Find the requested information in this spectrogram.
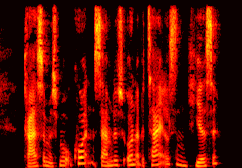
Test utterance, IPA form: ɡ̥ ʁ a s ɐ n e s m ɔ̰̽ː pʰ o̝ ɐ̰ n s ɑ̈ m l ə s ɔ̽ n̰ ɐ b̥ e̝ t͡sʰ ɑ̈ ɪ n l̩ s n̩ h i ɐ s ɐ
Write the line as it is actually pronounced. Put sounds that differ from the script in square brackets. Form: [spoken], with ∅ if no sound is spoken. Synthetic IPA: ɡ̥ ʁ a s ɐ [m] e s m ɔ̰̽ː [kʰ] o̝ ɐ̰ n s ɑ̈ m l ə s ɔ̽ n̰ ɐ b̥ e̝ t͡sʰ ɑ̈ ɪ n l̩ s n̩ h i ɐ s [ə]

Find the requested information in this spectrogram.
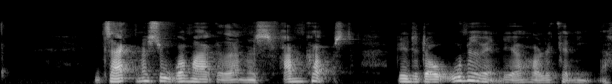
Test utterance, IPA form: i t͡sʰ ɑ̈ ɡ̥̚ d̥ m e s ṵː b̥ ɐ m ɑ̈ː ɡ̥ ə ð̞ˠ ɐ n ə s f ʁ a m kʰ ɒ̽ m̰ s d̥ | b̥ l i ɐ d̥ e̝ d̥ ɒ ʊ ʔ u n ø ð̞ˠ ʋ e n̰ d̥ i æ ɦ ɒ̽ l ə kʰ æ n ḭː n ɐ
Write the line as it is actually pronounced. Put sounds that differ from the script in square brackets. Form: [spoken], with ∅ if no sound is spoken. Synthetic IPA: i t͡sʰ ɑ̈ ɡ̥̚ d̥ m e s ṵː b̥ ɐ m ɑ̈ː ɡ̥ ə ð̞ˠ ɐ n ə s f ʁ a m kʰ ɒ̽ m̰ s d̥ | b̥ l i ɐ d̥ e̝ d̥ ɒ ʊ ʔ u n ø ð̞ˠ ʋ e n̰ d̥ i æ ɦ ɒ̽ l ə kʰ æ n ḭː n ɐ

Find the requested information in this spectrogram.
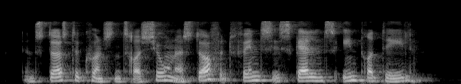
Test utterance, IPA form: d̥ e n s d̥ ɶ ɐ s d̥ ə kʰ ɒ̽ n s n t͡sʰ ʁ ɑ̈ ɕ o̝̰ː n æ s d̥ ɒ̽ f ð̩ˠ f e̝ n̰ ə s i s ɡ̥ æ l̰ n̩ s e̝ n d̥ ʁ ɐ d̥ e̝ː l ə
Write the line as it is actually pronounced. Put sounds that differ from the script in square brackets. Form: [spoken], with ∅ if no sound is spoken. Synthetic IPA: d̥ e n s d̥ ɶ ɐ s d̥ ə kʰ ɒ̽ n s n t͡sʰ ʁ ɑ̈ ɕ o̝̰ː n æ s d̥ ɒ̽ f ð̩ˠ f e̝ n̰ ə s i s ɡ̥ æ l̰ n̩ s e̝ n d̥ ʁ ɐ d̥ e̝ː l ə

